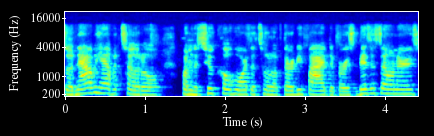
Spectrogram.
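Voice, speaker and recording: A woman speaks at a very fast pace. Her intonation is fairly even. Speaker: business program manager. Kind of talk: presentation on a video call. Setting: Zoom video call. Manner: halting with fillers.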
